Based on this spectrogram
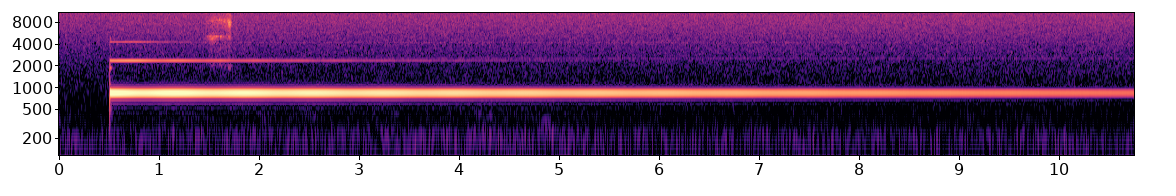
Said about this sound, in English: And I invite you to grab your bell, if you have one, and join me in let's just do one chime, and then we will let's do 20 seconds of just sitting together in silence.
